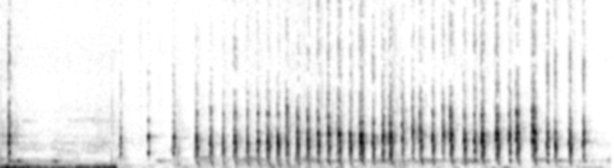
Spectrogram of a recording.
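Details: Chukar partridge, a recording meant for hunting. After a second and a half of low rumbling noise, a few spaced clucks build into a rapid, steady chuck-chuck series that runs to the end.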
